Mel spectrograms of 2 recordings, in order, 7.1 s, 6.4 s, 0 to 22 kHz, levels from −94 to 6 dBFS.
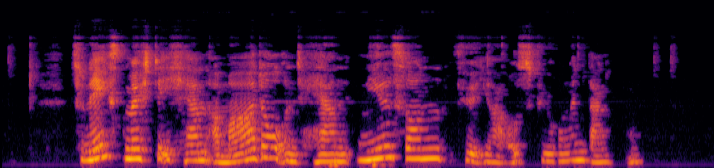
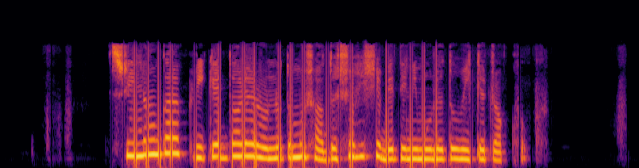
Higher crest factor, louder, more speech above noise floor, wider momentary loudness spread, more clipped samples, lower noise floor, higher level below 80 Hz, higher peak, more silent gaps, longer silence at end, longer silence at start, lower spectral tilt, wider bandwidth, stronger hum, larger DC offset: first, 18 dB vs 12 dB; second, -21 LUFS vs -11 LUFS; second, 38 dB vs 48 dB; first, 12 LU vs 8 LU; neither; about the same, -59 dBFS vs -59 dBFS; second, -56 dBFS vs -44 dBFS; about the same, -2 dBFS vs -2 dBFS; neither; second, 0.7 s vs 1.15 s; second, 0.3 s vs 1.15 s; about the same, -4.5 dB/octave vs -5 dB/octave; first, 9.4 kHz vs 7.8 kHz; neither; neither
